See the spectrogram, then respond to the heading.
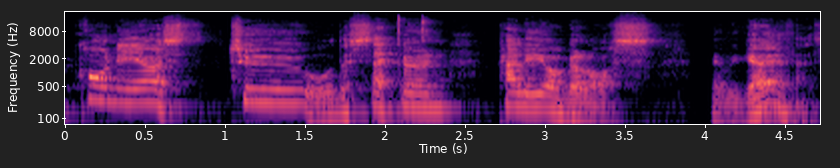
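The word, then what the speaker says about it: Palaiologos: it is Andrew Conyers two or the second paleogolos there we go that's how you say his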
